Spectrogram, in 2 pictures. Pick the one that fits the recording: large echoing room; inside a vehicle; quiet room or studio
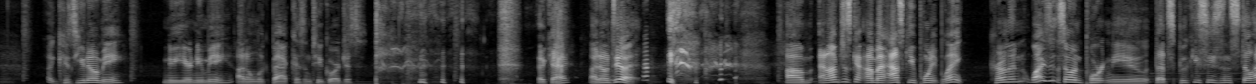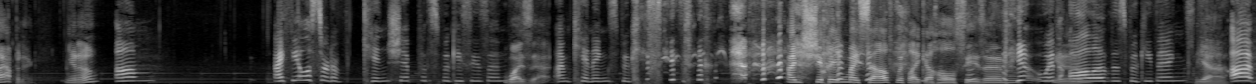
inside a vehicle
